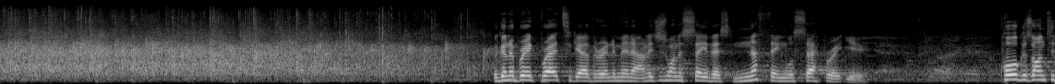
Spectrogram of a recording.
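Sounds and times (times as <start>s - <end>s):
audience applause: 0.0s - 5.4s
speech: 4.9s - 8.8s, 10.0s - 10.5s.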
